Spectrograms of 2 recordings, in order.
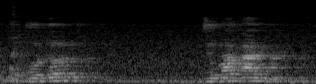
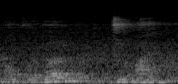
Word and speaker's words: Uqudul Juman: Bukan disebut dengan Uqudul Jumaan. Ada yang nyebutnya Uqudul Jumaan. Jadi bacanya adalah Uqudul Juman.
